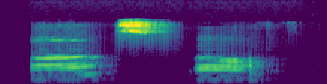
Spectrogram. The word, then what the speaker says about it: manslaughter: En inglés la AU suena como decía anteriormente y la GH como una E. Parece mentira, pero hay que pronunciarlo con manslaughter.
